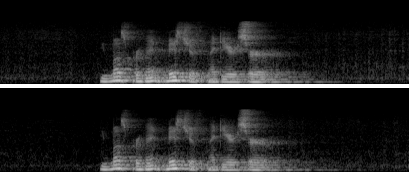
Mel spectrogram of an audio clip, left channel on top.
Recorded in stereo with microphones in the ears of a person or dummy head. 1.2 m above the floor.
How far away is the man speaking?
About 0.5 m.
